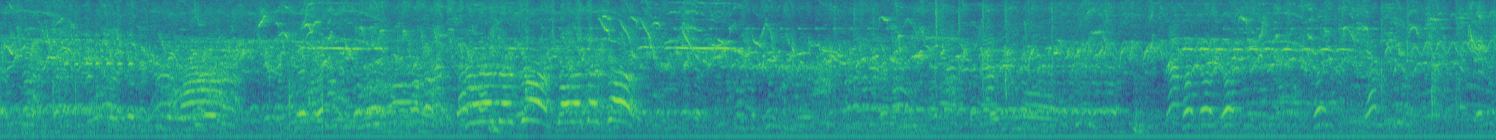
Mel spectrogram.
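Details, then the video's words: A prize-winning competition greater green leafbird, which took first place twice and third once, pours out a fast, varied song of bright chirps, slurred whistles and rapid trills over a steady low hum. "CUCAK IJO"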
